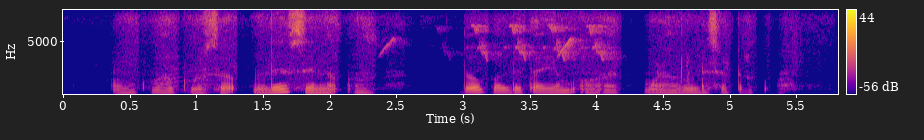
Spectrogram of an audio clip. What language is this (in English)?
Santali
